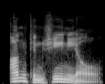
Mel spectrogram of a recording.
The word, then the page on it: uncongenial: American English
